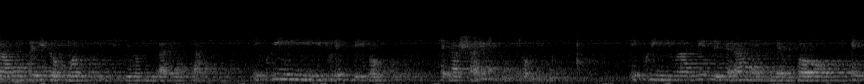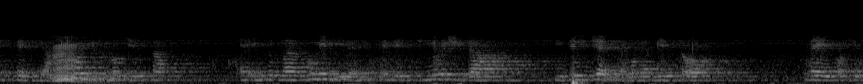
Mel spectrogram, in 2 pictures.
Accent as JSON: {"language": "Italian", "town": "Salerno", "region": "Campania", "country": "Italy", "lives_now": "Facciani, Italy", "said": "quindi sto in questa parrocchia, sono di Salerno, non sono di Palermo."}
